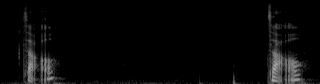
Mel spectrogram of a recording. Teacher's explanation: it's more like a rising tone, like you're asking a question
